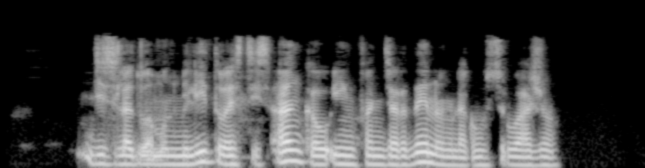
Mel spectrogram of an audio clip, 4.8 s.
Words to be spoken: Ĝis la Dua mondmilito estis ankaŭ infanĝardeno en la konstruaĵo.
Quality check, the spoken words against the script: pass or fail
pass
